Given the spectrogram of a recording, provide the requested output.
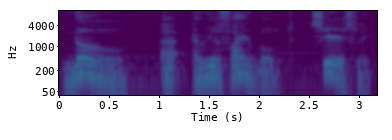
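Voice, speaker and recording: A man acting an earnest, excitable teenage sports captain in an audio drama. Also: mid-range voice, measured pace, soft background music. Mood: incredulous.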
